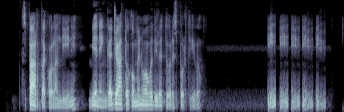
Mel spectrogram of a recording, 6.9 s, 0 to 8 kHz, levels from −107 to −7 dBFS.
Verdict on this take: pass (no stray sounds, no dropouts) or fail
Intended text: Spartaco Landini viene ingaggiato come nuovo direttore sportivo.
fail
